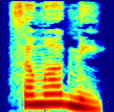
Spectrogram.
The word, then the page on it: ಸಾಮಗಾನ: sāma gāna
